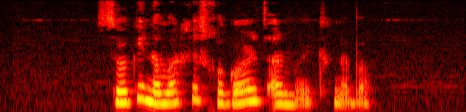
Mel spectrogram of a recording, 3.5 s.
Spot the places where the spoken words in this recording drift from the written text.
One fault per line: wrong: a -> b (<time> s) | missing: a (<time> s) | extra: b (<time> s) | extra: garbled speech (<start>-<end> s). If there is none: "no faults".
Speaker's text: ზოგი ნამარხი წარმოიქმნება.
extra: სხვაგვარად (1.6 s)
